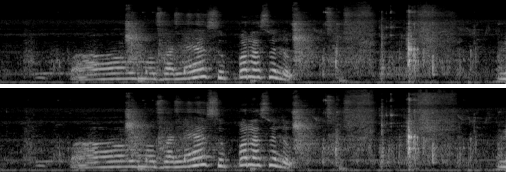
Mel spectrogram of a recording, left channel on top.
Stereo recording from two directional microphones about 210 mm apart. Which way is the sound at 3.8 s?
Centre (ahead or behind).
